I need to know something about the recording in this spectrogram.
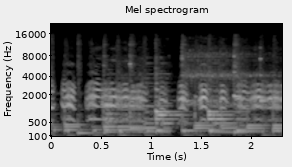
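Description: A hen's clucking, a quick run of short clucks, most likely an added sound effect, over cheerful background music.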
